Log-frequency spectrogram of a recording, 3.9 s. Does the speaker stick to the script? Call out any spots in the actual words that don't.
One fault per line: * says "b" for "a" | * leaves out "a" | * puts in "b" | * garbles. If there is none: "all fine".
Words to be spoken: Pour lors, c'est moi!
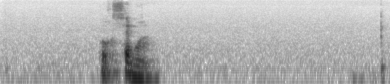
* leaves out "lors"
